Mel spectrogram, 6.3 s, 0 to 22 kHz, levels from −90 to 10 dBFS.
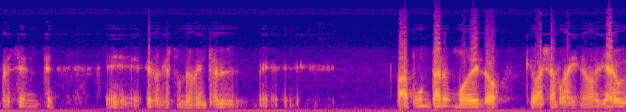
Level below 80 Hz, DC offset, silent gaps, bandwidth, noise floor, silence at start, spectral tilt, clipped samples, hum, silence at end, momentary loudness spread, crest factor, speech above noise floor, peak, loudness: -42 dBFS; under 0.1%; none; 15 kHz; -43 dBFS; 0 s; -4.5 dB/octave; 0.1%; none; 0 s; 20 LU; 16 dB; 30 dB; 0 dBFS; -15 LUFS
